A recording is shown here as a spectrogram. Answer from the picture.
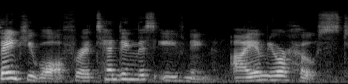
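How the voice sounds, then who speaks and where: A woman puts on a growling character voice at a medium pitch. She talks at a moderate pace with very wide pitch swings. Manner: ominous.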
